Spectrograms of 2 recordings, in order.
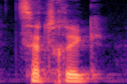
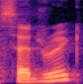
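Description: First: The name is said with German pronunciation. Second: The name is said with English pronunciation. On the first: "oder halt deutsch ausgesprochen" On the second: "Man kann es englisch aussprechen"

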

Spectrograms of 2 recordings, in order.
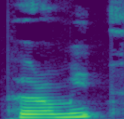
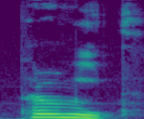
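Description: First: The stress is on the first syllable. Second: The stress is on the second syllable. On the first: It is used as a noun. "разрешение" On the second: It is used as a verb. "разрешать"

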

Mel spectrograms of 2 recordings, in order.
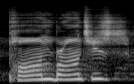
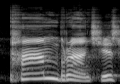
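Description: First: It is said in an American accent. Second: It is said in a non-American accent.

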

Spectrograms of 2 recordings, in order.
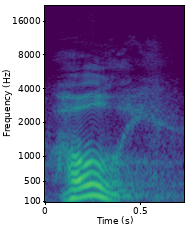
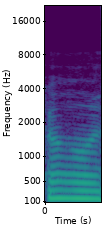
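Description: First: It is said with a gasp, in awe. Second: It is said in a flat, bored way.

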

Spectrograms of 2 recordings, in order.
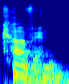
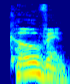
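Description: First: It sounds like a witches' coven. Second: It does not sound like a witches' coven. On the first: The speaker calls it wrong. "like a witch's coven" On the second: The speaker calls it right. "Coven, not coven"

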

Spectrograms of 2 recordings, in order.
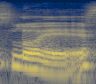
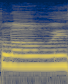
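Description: First: The name begins with an S sound. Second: The name begins with a K sound. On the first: The speaker calls it wrong. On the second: The speaker calls it right.

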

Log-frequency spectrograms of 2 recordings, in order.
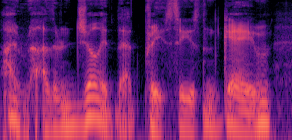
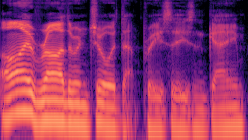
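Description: First: It is said in a put-on lordly voice. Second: It is said in his normal voice.

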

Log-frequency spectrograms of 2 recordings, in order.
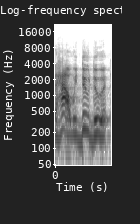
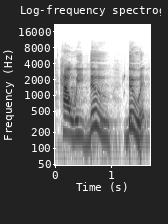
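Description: First: It is said at a normal, quicker pace. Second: It is said slowly, with careful emphasis.

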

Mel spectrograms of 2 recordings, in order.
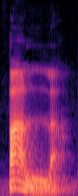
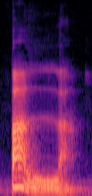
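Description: The two takes are said the same way.

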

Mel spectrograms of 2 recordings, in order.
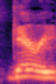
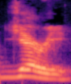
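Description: First: The name begins with a hard g sound. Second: The name begins with a j sound. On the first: The speaker calls it right. "whose name is Gary" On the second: The speaker calls it wrong. "not Jerry, like it's often pronounced"

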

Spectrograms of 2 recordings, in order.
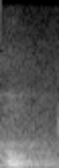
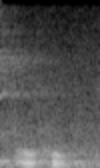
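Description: First: The word ends plainly on the vowel 'u'. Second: The word ends with an echoed 'hu' sound. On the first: The speaker calls it wrong. "It's not bhu" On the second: The speaker calls it right. "it is bhuhu"

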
